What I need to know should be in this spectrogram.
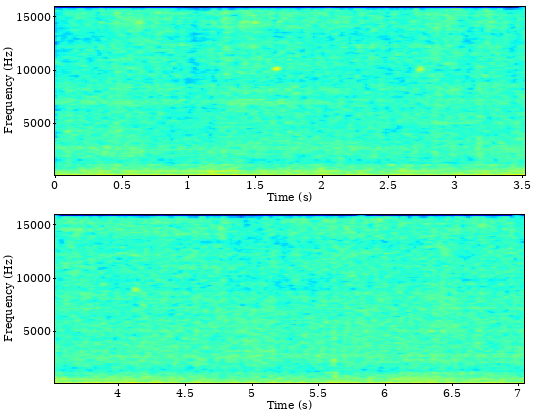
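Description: Cut stalks rattle and thrash against the harvester.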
